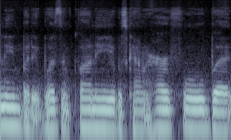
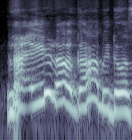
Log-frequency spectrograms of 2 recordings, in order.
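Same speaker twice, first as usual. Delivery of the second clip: much higher, louder, through a laugh; 11 semitones higher, 8 dB louder than usual. Real, not acted. Laughing to viewers about God's tests. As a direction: burst out laughing.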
